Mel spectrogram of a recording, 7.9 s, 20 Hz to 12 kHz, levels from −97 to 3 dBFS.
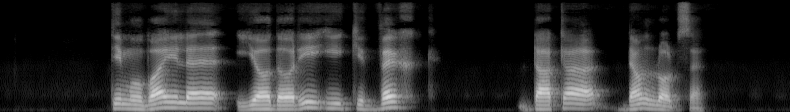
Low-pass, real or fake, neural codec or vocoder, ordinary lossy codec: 10.8 kHz; fake; codec, 24 kHz, 0.9 kbps, WavTokenizer, large speech release; MP3, 96 kbps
